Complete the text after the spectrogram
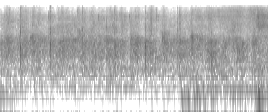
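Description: An audience applauds the evening's technical crew steadily, a dense wash of many hands clapping at an even level throughout, with occasional louder claps standing out and no one speaking over it.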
